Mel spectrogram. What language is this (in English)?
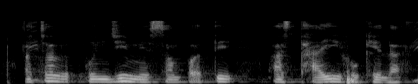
Bhojpuri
